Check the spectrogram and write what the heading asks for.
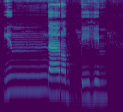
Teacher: jadi nun mati disamarkan ketemu huruf ikhfa di depannya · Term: bacaan Ikhfa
